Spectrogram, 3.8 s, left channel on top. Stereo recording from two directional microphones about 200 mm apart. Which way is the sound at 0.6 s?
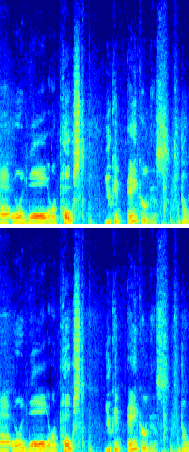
60° left (ahead or behind).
